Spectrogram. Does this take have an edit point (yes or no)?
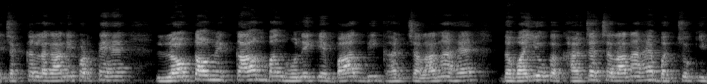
no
